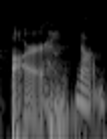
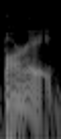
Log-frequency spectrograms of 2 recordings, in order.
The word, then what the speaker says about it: barre: ballet bar you'll see it's spelled b-a-r-r-e but it's pronounced bar not bar-a so if you're in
